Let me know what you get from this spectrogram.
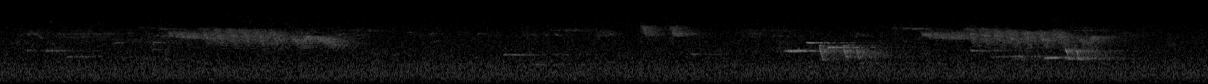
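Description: Birds singing: a longer song phrase about two seconds in and another about nine seconds in, with a few short calls between, over a steady hiss.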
